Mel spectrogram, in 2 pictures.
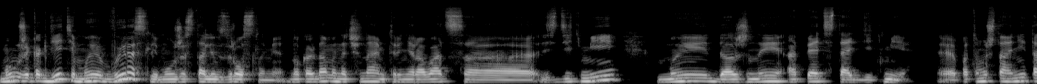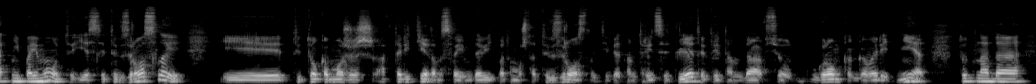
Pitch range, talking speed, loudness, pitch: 110-140 Hz, 160 wpm, -24 LUFS, 120 Hz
